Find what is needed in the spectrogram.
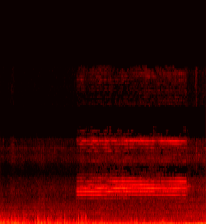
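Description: Car road and engine noise heard from inside the cabin while driving, a steady low rumble. A high-pitched whine joins for about two seconds in the middle.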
